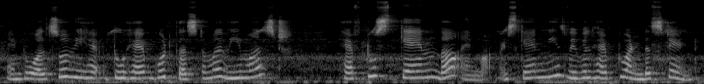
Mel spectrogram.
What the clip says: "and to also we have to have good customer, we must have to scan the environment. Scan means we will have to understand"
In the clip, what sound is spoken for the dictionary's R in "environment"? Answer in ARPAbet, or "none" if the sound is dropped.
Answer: none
